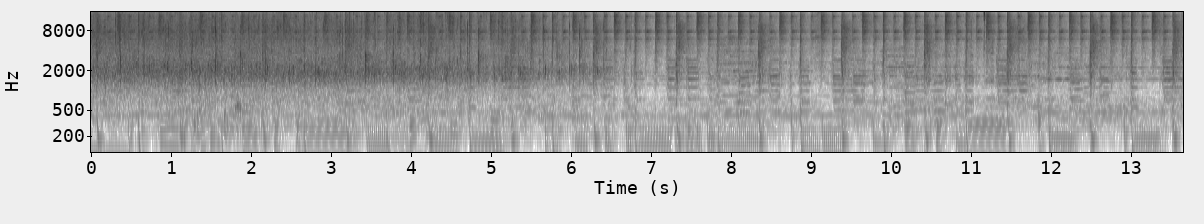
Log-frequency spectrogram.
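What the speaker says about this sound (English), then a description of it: "A huge round of applause," Audience applause for a panel discussion at Chrome Dev Summit 2019, a loud, steady wash of clapping from a large crowd that holds at an even level for the whole stretch, with music-like tonal bands running underneath.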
